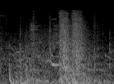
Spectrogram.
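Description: Gunfire from an Uncharted 3 online multiplayer match, a short, dense burst of shots filling about a second, heard close and loud with game noise around it.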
